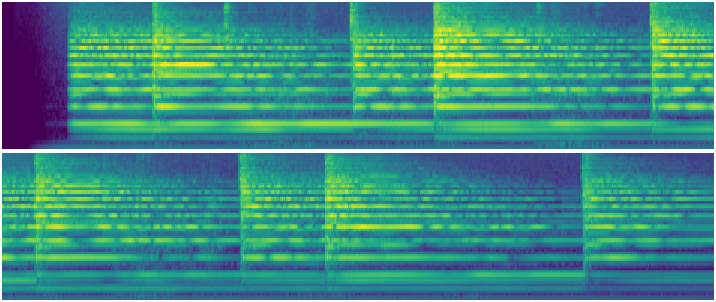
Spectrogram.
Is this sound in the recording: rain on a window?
no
